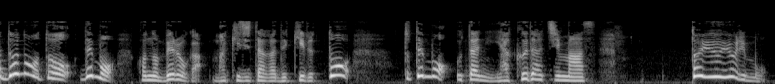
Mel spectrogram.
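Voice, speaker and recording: A woman's voice: a little high, darkish tone. A woman teaching a vocal lesson, patiently explaining and demonstrating sounds for her listeners to copy. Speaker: singing teacher. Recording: dull lo-fi web show audio.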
